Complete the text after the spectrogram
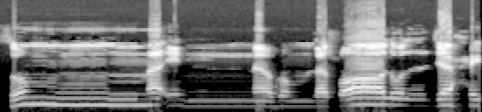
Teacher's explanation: ثم میم مشدد اور نون مشدد دونوں جگہوں پہ گنہ ہوگا. گنہ کی مقدار 1 الف کے برابر ہوتی ہے.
